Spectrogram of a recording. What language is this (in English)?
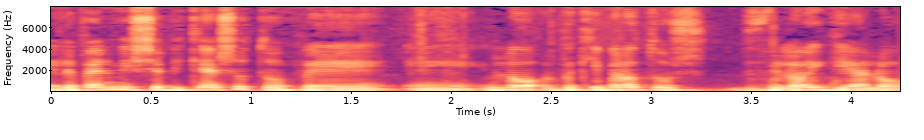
Hebrew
